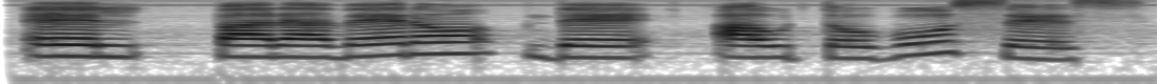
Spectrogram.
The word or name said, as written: el paradero de autobuses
